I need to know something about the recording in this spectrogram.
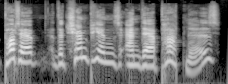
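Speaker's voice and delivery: high, measured professor voice; slow, formal and pitched well up; formal teacher figure. A narrator's reading. Professor briefing her student on the ball, formal.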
